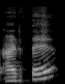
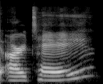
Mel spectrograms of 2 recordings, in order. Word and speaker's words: Arte: You could say Arte or Arte.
